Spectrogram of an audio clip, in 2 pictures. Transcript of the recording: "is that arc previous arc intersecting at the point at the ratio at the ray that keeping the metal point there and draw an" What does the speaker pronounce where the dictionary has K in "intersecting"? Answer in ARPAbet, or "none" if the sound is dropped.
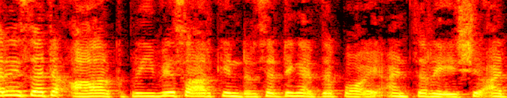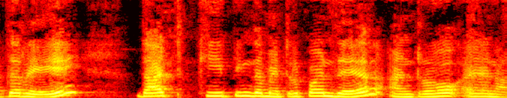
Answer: none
